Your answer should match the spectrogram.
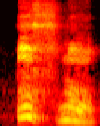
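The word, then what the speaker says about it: بِسْمِ: buradaki Hemze vasıl hemzesi yani yazarken vardır ama okunuşta söylenmez Bunlar vasıl hemzesi olarak geçmekte mesela Bismi derken besmelenin başında Bismi derken Aslında onun Aslı da bir ismidir Bir ismi ama okurken Bismi diye okunur yine vasıl hemzesi olduğu için bu şekilde okuruz Bununla ilgili konu daha ileride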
